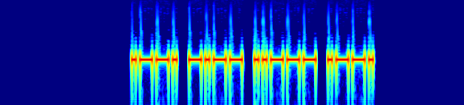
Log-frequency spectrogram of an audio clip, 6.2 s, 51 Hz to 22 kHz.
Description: Morse code, heard as a keyed tone, about 22 wpm, 700 Hz. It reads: PY2P
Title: DXCC-100 Call Signs - 4 Characters - 22wpm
